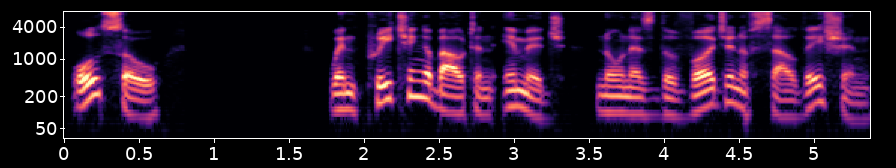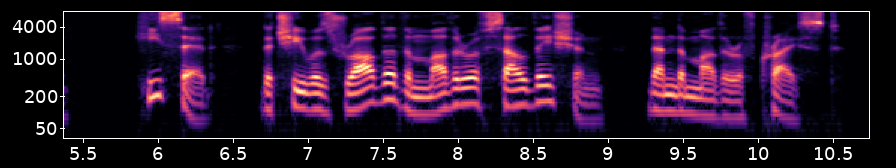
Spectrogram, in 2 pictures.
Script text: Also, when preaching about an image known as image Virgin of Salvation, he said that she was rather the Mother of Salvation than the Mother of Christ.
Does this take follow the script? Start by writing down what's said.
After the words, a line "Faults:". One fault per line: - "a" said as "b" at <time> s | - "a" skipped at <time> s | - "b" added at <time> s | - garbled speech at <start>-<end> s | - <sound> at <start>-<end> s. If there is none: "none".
Also, when preaching about an image known as the Virgin of Salvation, he said that she was rather the Mother of Salvation than the Mother of Christ.
Faults:
- "image" said as "the" at 4.0 s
